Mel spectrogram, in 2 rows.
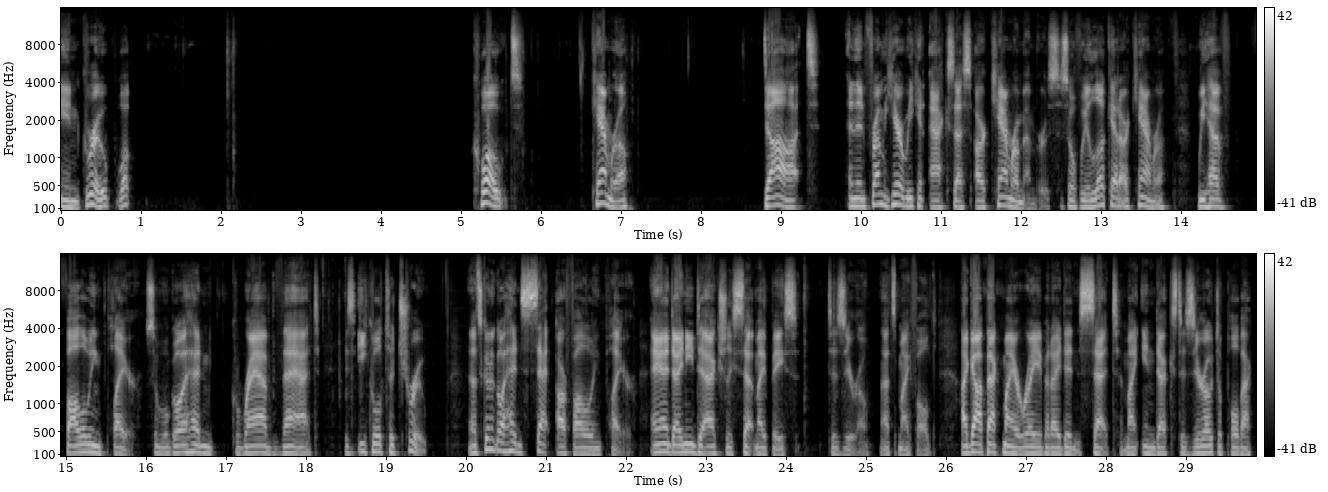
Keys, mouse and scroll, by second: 1.4 click, 2.0-2.4 typing, 3.7 Return, 4.5 Return, 4.5 shift+', 5.5 ctrl+z, 5.6-8.4 typing, 12.7 click, 13.3 middle click, 13.4 middle click, 14.1 click, 14.2 click, 15.3 ctrl+c, 16.9 click, 17.5 ctrl+v, 18.0-19.4 typing, 22.3 click, 23.1-24.0 typing, 24.5 ctrl+s, 28.7 click.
